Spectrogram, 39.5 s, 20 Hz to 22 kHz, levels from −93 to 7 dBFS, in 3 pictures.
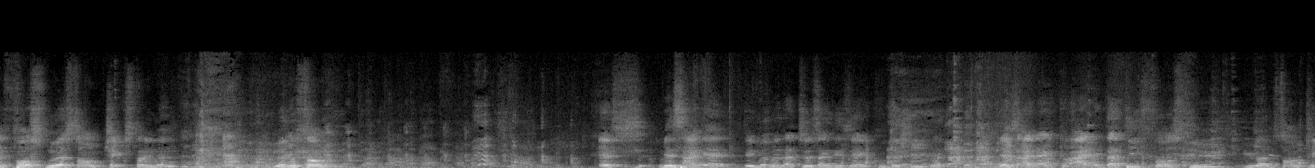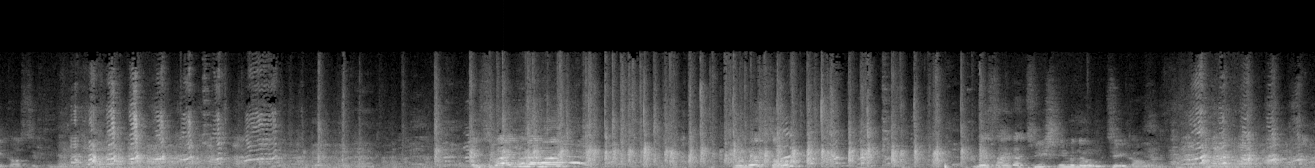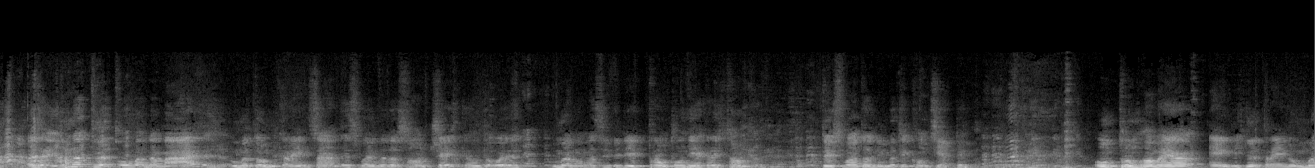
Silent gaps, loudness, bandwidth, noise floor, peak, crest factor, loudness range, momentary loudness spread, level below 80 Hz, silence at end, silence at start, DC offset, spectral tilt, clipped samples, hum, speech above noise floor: none; -21 LUFS; 15.5 kHz; -45 dBFS; 0 dBFS; 22 dB; 10 LU; 16 LU; -48 dBFS; 0 s; 0 s; under 0.1%; -5 dB/octave; under 0.1%; none; 24 dB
